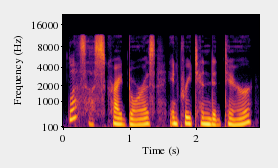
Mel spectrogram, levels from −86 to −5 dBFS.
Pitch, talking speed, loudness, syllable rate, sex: 175 Hz, 140 wpm, -19 LUFS, 4.4 syllables/s, female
